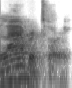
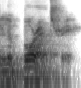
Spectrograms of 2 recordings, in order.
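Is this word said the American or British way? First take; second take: American; British. First: It is said in an American pronunciation. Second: It is said in a British pronunciation. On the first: "but Americans say" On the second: "British people say"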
